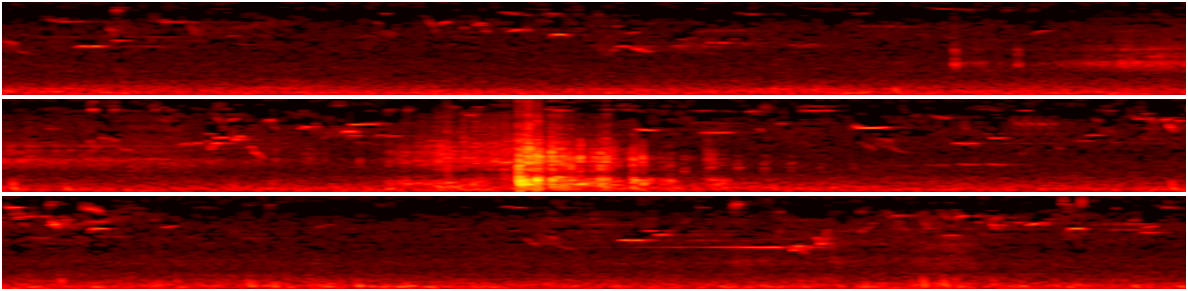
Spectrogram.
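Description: Small birds chirping on and off in the background, with one sharp knock about eight and a half seconds in.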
